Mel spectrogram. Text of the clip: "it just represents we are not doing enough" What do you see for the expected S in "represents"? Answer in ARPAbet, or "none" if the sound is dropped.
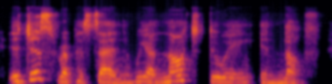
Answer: none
